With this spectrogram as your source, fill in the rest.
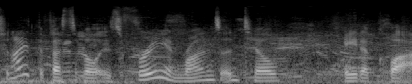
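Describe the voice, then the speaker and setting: A woman with an American accent talks at a fairly quick pace, her pitch swinging very widely. Music plays in the background. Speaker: television news anchor. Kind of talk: television news anchor read.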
